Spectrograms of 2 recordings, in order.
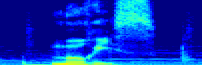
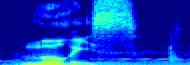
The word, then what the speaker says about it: Maurice: Le personnage partageait son prénom mais insistait sur la prononciation américaine Maurice tandis qu'ans lui-même toute sa vie insista sur la prononciation anglaise traditionnelle Maurice.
